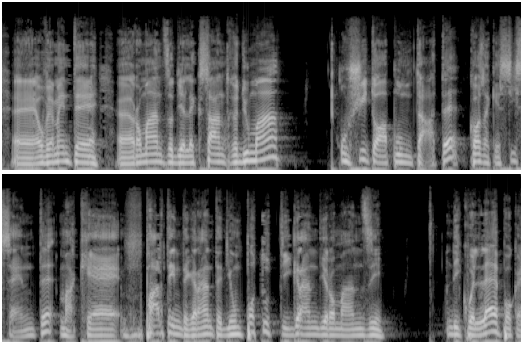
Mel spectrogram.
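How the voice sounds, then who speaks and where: A man hosting a literary podcast, explaining in a measured way with occasional hesitant fillers. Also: medium pitch, dry recording, studio quality. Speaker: podcast host.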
